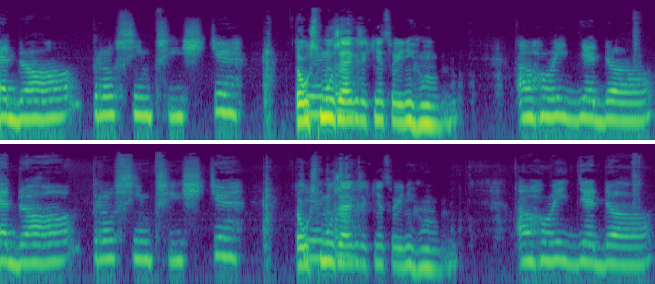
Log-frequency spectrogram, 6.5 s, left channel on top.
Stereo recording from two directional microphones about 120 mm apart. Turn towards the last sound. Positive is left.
turn(degrees=-15)  # may be behind; listen again after turning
